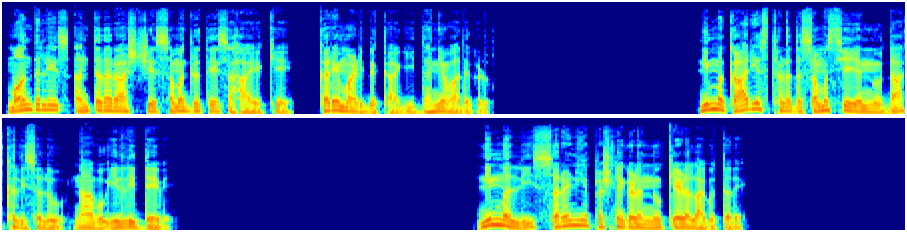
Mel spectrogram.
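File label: Kannada IVR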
